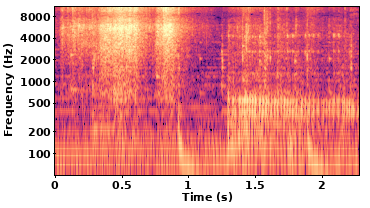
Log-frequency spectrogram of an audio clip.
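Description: Clear plastic bag around a wine bottle crinkling and rustling as the bottle is lifted out of a cardboard box's molded pulp tray. Bursts of hissy crinkle come first, then a rougher scraping-like rustle.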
